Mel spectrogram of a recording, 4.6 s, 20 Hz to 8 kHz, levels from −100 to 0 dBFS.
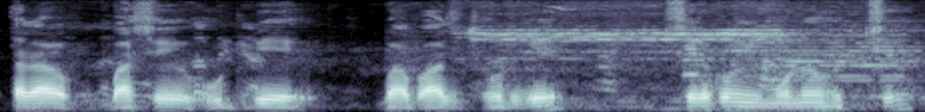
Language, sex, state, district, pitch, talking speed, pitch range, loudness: Bengali, male, West Bengal, Paschim Medinipur, 90 Hz, 130 wpm, 90-95 Hz, -18 LUFS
